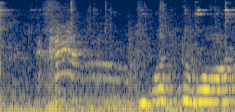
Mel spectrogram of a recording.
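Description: A domestic cat meowing twice: a short call, then a longer drawn-out one.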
